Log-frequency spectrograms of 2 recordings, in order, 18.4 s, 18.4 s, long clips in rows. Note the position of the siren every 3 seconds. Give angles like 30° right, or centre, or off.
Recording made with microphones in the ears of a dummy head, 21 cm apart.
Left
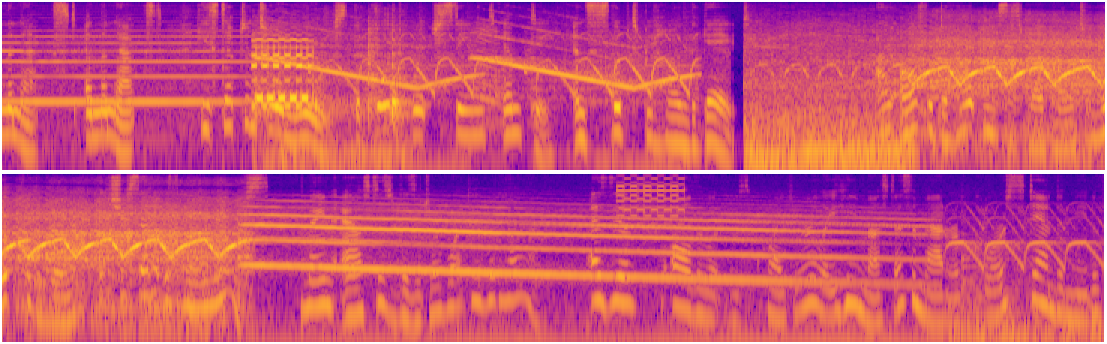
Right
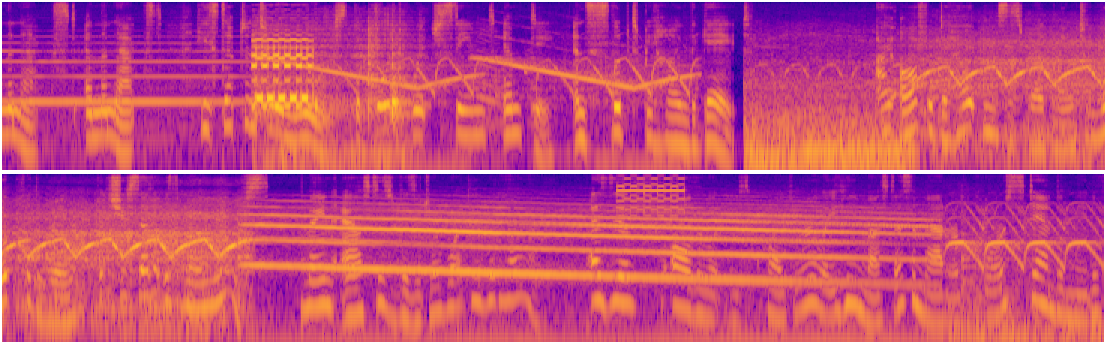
80° left, 70° left, 50° left, 20° left, 20° right, 50° right.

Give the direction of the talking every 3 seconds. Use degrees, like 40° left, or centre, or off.
10° left, centre, 10° right, 20° right, 20° right, 20° right.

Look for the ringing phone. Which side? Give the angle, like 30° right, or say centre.
10° right.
